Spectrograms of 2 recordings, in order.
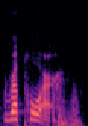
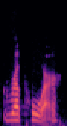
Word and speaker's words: rapport: word number seven is Rapport that's not report don't pronounce the T you want to say Rapport if you're the owner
